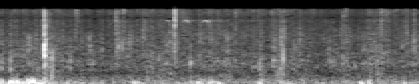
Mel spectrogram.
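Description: Soft, irregular thumps and clicks of footsteps and a pushchair's wheels rolling over a dirt and grass path, a little louder near the start.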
